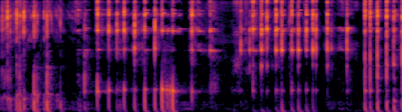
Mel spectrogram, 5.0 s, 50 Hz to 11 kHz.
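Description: A metal cup is tapped in quick, uneven bursts of sharp, clinking hits, each with a brief metallic ring around 680 Hz and bright high overtones. The taps die away almost at once, with short pauses between the bursts near 2.5 and 4 seconds.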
